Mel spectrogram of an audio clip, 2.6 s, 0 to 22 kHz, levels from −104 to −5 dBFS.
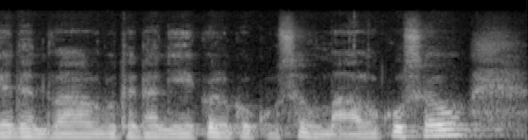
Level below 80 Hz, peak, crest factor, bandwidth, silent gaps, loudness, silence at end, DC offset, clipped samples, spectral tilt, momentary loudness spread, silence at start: -66 dBFS; -12 dBFS; 16 dB; 13.5 kHz; none; -29 LUFS; 0 s; under 0.1%; under 0.1%; -7 dB/octave; 5 LU; 0 s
